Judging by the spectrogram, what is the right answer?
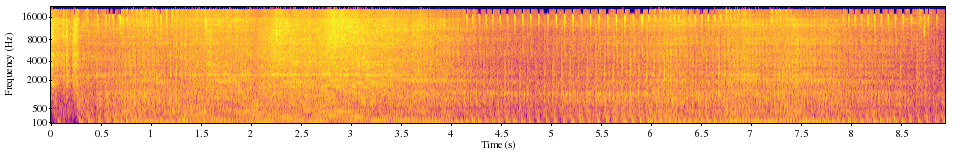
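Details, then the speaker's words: Bajaj NS160 BS6 engine after fixing a loose timing chain that had been touching the head and clanging: an even beat rises through a rev and settles back, with no chain rattle; now quiet and healthy. "पहले अब शुरू में इसका आवाज सुने हैं किस type से था और ये पूरा साइलेंट हो गया है"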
